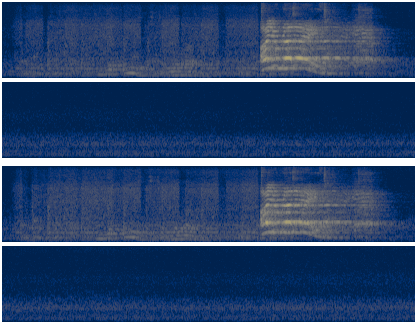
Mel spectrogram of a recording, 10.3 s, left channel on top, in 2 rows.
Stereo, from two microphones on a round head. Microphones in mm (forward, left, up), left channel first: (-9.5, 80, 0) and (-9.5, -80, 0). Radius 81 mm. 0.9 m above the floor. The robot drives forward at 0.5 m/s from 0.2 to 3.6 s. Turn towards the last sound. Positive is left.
turn(degrees=5)  # may be behind; listen again after turning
